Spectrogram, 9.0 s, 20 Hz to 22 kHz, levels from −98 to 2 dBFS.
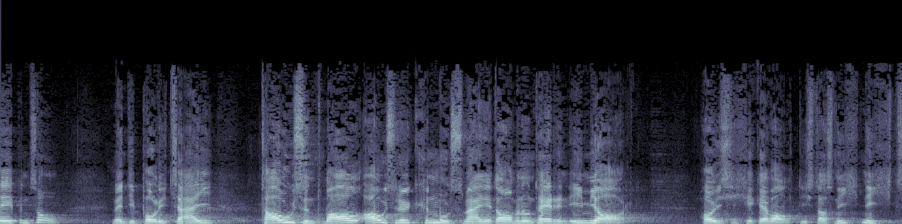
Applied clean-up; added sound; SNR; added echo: none; none; none; none.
